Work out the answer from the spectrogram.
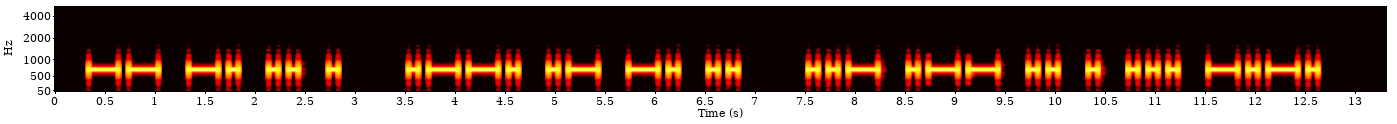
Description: Morse code, heard as a keyed tone, about 12 wpm, 700 Hz. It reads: MNIE PANI UWIESC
